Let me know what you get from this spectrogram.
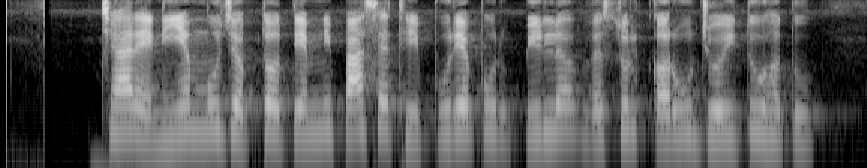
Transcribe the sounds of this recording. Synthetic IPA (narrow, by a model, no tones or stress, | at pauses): d͡ʒjaɾenijəmːud͡ʒəb̚t̪ot̪emnipaset̪ʰipuɾepuɾbilʋəsulkəɾʋũd͡ʒojt̪ũɦət̪ũ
